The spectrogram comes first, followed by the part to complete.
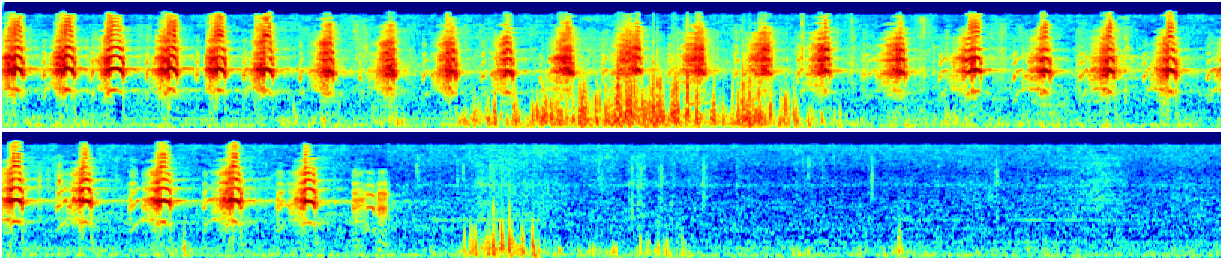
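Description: Peregrine falcon chick calling while it is handled for banding: a rapid run of harsh, high calls at about three or four a second that stops abruptly about eight seconds in. A low rushing noise swells under the calls about two to four seconds in.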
